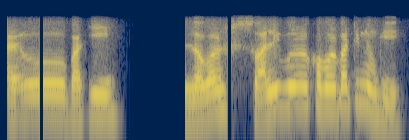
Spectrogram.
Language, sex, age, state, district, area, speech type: Assamese, male, 18-30, Assam, Udalguri, rural, conversation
